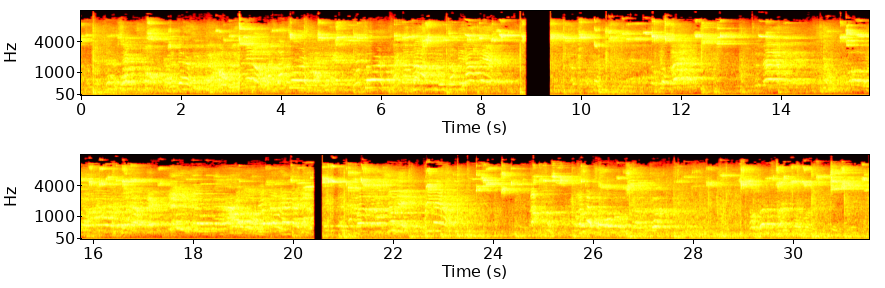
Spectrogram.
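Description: A basketball game in a large gym: the ball bouncing on the hardwood court and players calling out, echoing in the hall. The sound cuts out for a moment twice.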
